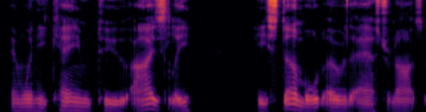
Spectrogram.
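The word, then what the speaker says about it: Eisele: It should be pronounced like Isley.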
